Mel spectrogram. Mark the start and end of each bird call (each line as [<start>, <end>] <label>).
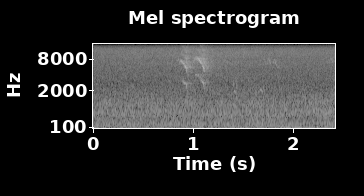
[0.54, 2.24] American Robin (Turdus migratorius)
